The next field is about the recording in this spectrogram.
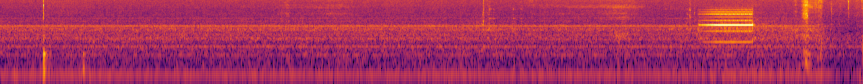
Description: Just got it back started making weird noises im not sure how to describe it buzzing clicking zapping but it makes this noise then it goes away and the noise comes at random times in games at the main xmb screen but it does not affect the system in anyway that I have seen thus far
